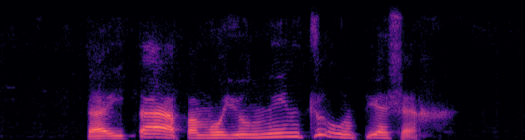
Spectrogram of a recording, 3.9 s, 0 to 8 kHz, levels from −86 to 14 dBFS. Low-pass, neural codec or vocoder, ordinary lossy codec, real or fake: 7.2 kHz; codec, 16 kHz in and 24 kHz out, 1.1 kbps, FireRedTTS-2 codec; Opus, 24 kbps; fake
